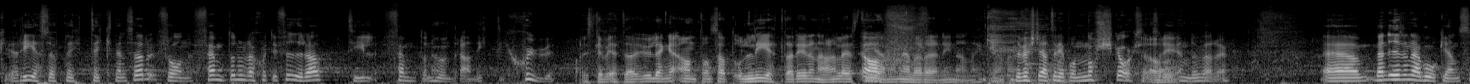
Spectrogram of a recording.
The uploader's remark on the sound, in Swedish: Live på Bokmässan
